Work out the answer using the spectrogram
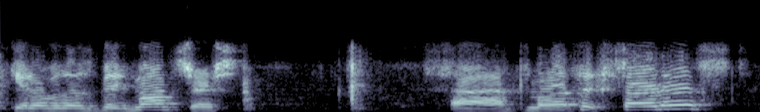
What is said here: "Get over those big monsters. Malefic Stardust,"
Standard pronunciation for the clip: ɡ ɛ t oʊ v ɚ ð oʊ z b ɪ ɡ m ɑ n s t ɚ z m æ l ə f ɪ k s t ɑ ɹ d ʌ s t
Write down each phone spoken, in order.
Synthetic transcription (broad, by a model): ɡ ɛ t oʊ v ɚ ð oʊ z b ɪ ɡ m ɑ n s t ɚ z m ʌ l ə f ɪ k s t ɑ ɹ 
